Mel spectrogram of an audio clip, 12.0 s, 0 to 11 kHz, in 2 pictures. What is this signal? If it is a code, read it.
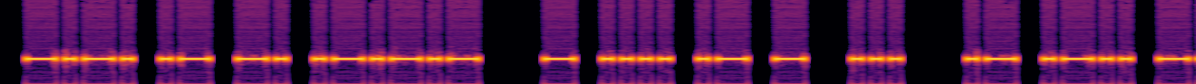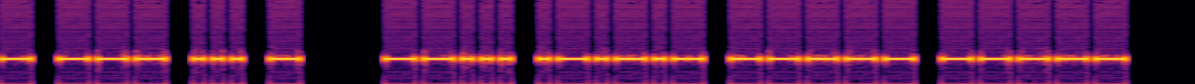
Morse code, heard as a keyed tone, about 25 wpm, 1000 Hz. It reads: CAN. THAT S ALMOST 7.00
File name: qotdfiles / 25wpm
